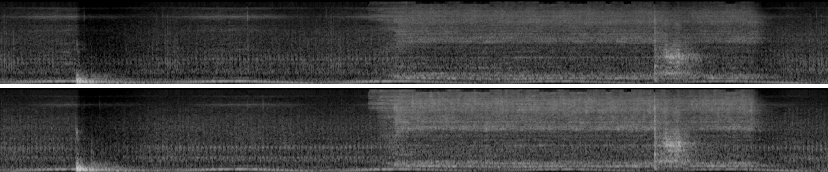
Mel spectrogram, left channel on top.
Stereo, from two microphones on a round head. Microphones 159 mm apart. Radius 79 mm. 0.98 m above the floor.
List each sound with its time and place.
0.8 s a cupboard door: 45° right (ahead or behind), 0.7 m
3.7 s a running tap: 35° right (ahead or behind), 2.5 m
6.5 s a zipper: 25° right (ahead or behind), 0.6 m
